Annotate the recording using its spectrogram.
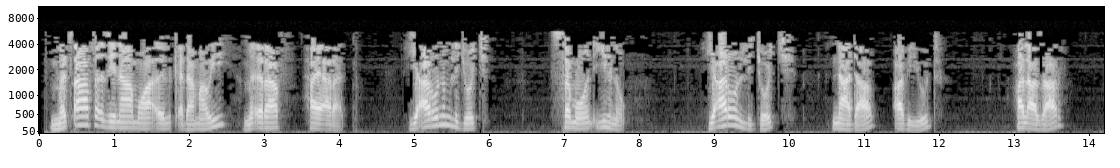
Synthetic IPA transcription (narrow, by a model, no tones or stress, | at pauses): məsʼafəze̞naməwaʔɨlkʼəd̪amawi | mɨʔɾaf | hajaʔɾa̰t̪ː | jɛʔaɾo̞nɨmlɨd͡ʒo̞t͡ʃː | səmo̞njɪhnə̰w | jɛʔaɾo̞nlɨd͡ʒo̞t͡ʃː | nad̪aβ | ʔaβijud̪ | ʔalazaɾ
